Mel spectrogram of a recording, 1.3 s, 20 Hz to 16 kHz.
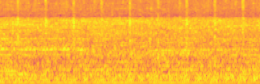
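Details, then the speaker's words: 1999 Chevy Silverado 5.3 V8 at idle: sharp, regular ticking about seven a second from the front of the engine, an exhaust manifold leak rather than timing chain slap. "as you guys can hear the ticking that's coming from the front of the truck that it's not like a timing chain slap from like a 5-4 Ford or something like that that is a manifold leak from a from a 5.3 right"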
